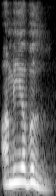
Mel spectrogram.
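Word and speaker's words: amiable: confuse करते हैं अमी कबल अमी कबल और अमी एबल उच्चारण पर गौर फरमाना प्रोनंसिएशन जो मैं कर रहा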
